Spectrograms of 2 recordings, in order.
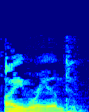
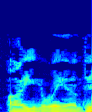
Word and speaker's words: Ayn Rand: And the whole, you know, dystopian, you know, Anya Rand aspect to it. – Ayn Rand. – Well, I've heard so many different pronunciations. – They're wrong. I've read up on it. It is definitely Ayn Rand, and you can be for sure because there's a YouTube Donahue clip where he interviews her, and it's definitely Ayn Rand.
